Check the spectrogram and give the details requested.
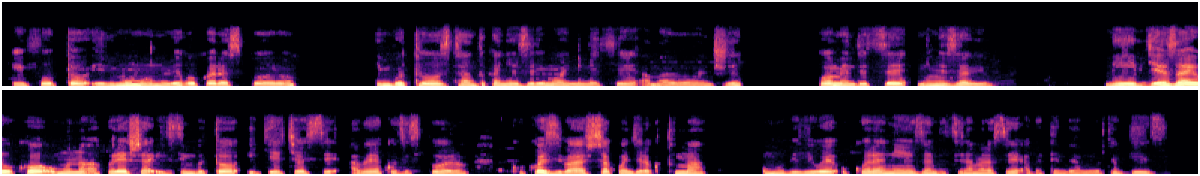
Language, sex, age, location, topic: Kinyarwanda, female, 18-24, Kigali, health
